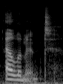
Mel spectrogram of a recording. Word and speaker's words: LMNT: It's actually called Element. Yeah, but when you're doing the website, you got to do it phonetically.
